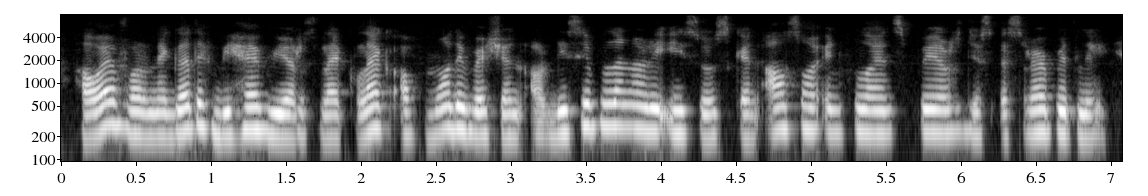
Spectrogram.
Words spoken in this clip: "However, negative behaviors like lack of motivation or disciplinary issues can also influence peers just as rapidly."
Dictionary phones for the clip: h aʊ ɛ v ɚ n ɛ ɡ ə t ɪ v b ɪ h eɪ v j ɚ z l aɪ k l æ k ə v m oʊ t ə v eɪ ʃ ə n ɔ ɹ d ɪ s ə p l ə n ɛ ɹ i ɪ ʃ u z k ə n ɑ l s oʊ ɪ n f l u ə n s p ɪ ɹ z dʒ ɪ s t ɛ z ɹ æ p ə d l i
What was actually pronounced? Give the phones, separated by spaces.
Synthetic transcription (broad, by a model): h aʊ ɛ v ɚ n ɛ ɡ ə t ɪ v b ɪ h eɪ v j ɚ s l aɪ k l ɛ k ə f m oʊ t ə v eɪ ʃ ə n ɔ ɹ d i s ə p l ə n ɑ ɹ i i s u s k ə n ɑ l s oʊ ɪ n f l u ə n s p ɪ ɹ s dʒ ɪ s t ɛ s ɹ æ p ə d l i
